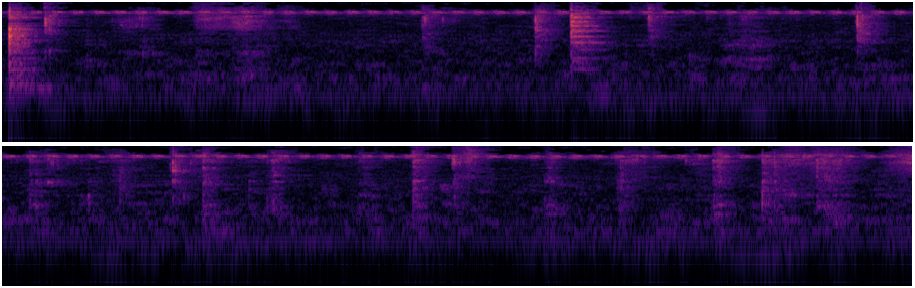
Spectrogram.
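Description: A white plastic spoon clicking and scraping in a small stainless-steel bowl of curd, with soft eating sounds; the sharpest clink comes right at the start and another a little under three seconds in. A faint steady high whine sits underneath.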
